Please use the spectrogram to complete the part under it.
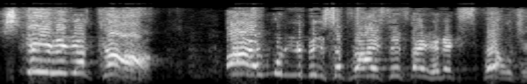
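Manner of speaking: shrill, booming, scolding shout at full volume. Giving an example of Mrs Weasley's loud line, Mrs Weasley voice. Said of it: "That's the voice".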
